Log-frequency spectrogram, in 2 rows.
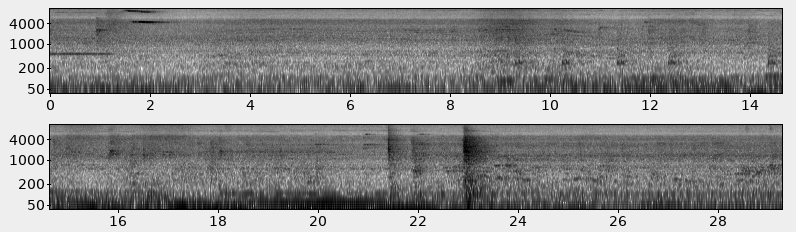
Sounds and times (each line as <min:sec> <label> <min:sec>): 0:00.0 cars driving inside the open building 0:29.2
